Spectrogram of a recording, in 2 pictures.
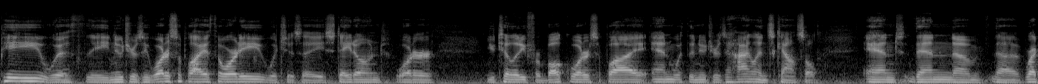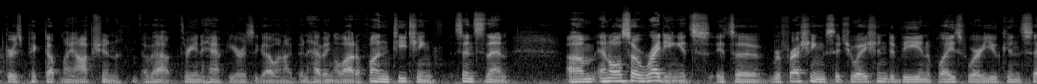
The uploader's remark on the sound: This NJ Spotlight Roundtable was held Friday, April 1st, 2016 at Mercer County Community College, James Kerney Campus in Trenton, N.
